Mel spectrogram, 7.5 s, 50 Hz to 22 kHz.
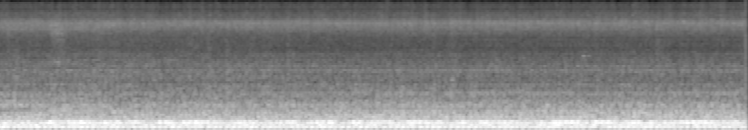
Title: Ipso HF 65 commercial washer final spin with bad bearings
